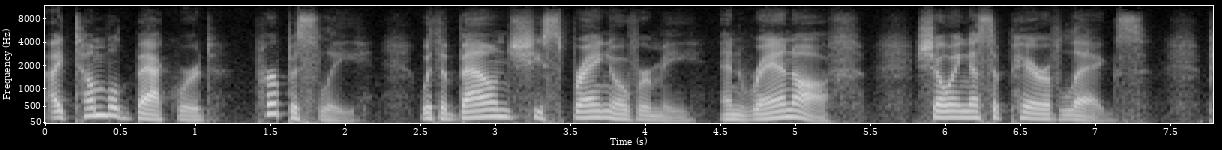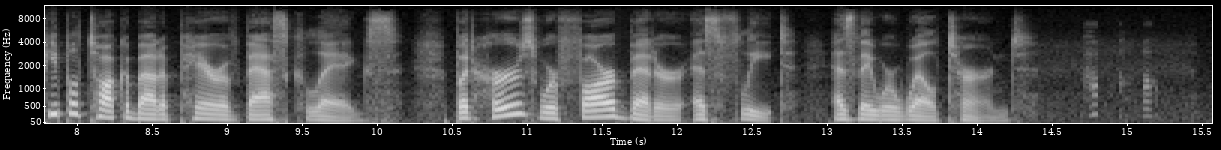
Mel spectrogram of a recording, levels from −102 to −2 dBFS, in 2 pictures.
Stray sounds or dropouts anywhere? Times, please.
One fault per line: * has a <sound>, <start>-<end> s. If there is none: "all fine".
* has a laugh, 14.7-15.2 s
